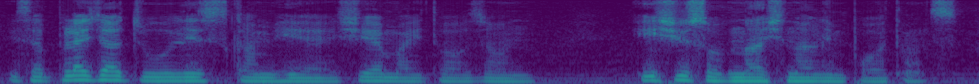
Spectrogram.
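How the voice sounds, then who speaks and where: A man's voice: mid-range voice, fairly even intonation, normal speed, slight background noise. A young man with a Ghanaian English accent, a guest on a radio talk show, arguing his points emphatically and often repeating words as he builds them. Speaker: studio guest.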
